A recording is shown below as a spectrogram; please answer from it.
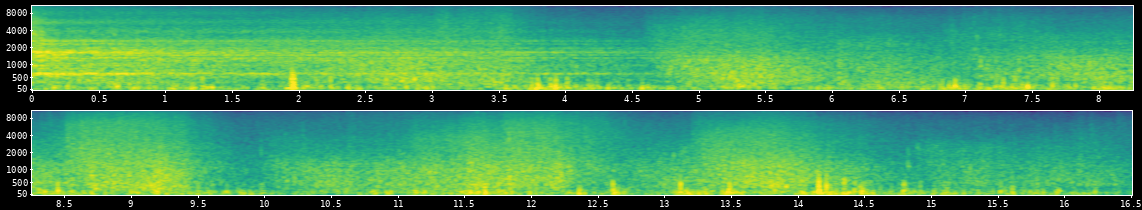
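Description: Small surf breaking and washing up a sandy beach, swelling twice in the second half, with wind rumbling on the microphone.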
